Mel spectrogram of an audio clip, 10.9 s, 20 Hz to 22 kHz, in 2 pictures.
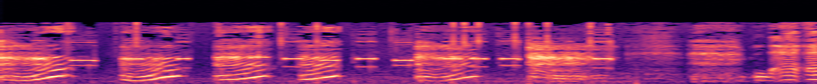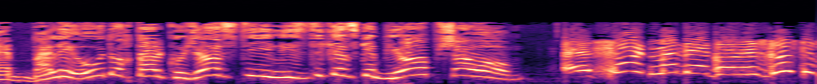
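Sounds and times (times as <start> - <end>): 
telephone keypad tones as a number is dialed: 0.3 - 4.2
speech: 5.4 - 10.8.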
